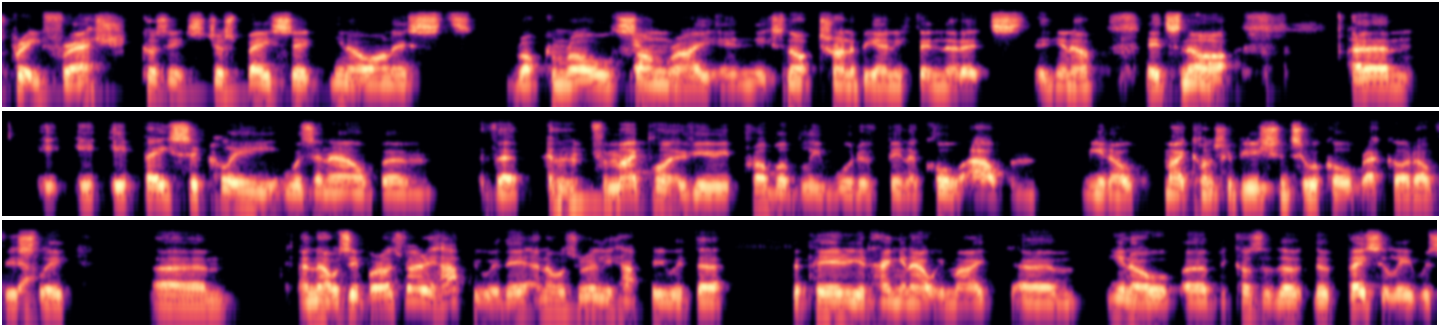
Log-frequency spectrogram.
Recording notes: The Zoom Room.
